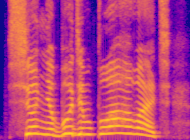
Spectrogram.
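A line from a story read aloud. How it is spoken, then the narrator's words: Shouting into ear. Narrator (Belarusian): закрычала я проста ёю вуха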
